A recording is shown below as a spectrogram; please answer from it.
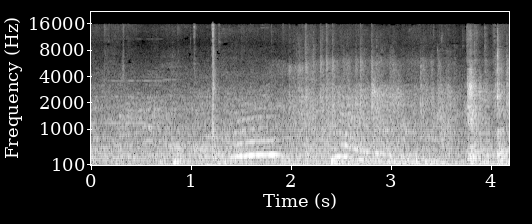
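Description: Stannah passenger lift mechanism heard from inside the car: a click about a second in, then two short whines that bend up and down in pitch, and a sharp knock near the end.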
